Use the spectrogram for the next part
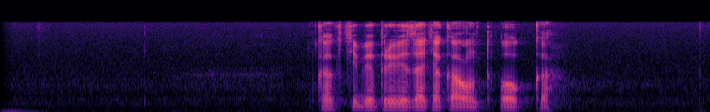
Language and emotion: Russian, neutral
